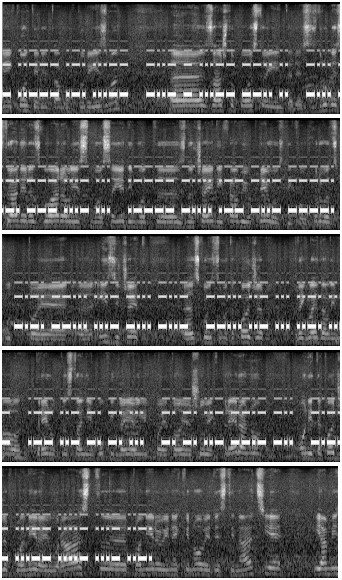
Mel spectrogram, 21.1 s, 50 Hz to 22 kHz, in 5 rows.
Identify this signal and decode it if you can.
Morse code, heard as a keyed tone, machine-sent, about 36 wpm, 760 Hz. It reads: … XT3ZI BROVS 16WX9 C7VBX 7USFU WUNNS NNUQD Y34VF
